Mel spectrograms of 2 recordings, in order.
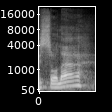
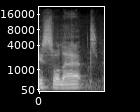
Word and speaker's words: Salah: rules of Arabic so you could say Salah or you could say solat they're both correct pronunciations but I do see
